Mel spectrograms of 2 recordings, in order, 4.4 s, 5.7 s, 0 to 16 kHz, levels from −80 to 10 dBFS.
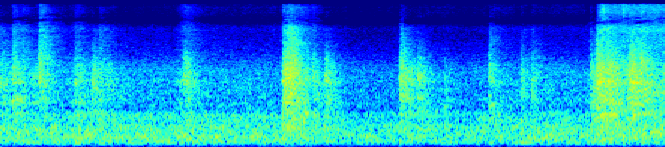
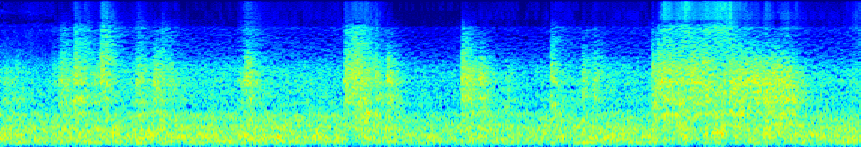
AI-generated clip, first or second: first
